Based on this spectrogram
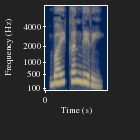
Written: ಭಗಂದರ

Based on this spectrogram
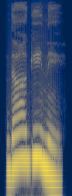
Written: ದಾಗೀನೆ

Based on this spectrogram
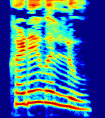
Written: ಕುಡಿವಲೆ

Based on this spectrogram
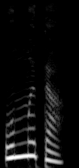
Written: ಒಮ್ಮೊತ್ತ

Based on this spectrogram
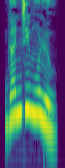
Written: ಗಂಜಿಮುಳ್ಳು

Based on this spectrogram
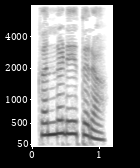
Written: ಕನ್ನಡೇತರ

